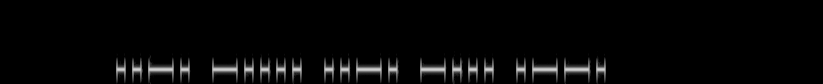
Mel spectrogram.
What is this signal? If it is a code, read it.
Morse code, heard as a keyed tone, about 15 wpm, 700 Hz. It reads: F6FBP
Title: DXCC-100 Call Signs - 5 Characters - 15wpm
